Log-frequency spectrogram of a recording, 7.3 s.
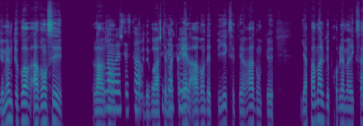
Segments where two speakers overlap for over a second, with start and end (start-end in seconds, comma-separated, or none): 2.1-3.8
